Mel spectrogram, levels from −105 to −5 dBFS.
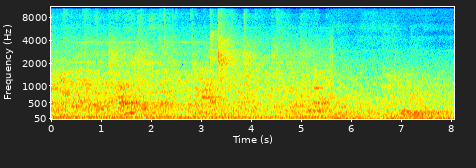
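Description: A recording of sounds that, from 5.64 s to the end, suffers a wrong sample rate fault. The audio suddenly runs at half speed and drops a full octave, 12 semitones, with timing and pitch shifting together rather than independently. That coupling shows the samples are being clocked out too slowly with no rate conversion, which fits material captured at 44.1 kHz being played back at roughly 22 kHz.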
